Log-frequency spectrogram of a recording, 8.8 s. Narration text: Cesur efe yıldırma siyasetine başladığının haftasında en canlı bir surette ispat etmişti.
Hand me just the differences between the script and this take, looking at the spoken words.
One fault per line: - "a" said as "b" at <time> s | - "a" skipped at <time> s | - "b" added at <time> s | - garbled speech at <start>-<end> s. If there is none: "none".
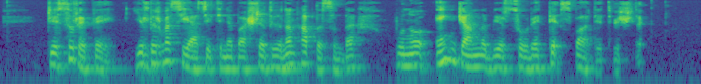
- "bunu" added at 5.0 s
